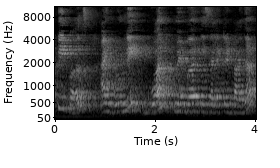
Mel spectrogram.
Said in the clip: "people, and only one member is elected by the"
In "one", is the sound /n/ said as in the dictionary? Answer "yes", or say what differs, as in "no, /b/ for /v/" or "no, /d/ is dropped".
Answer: no, /l/ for /n/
